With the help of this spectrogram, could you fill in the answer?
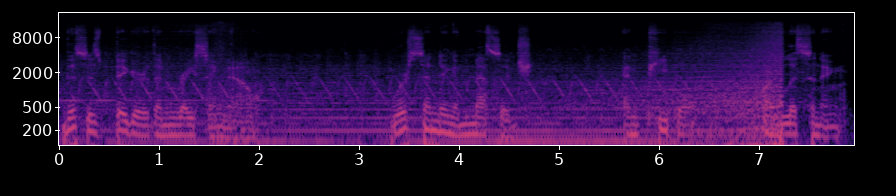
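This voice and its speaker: A defiant, brooding outlaw racer in a video game cutscene. The voice sits fairly low and moves very slowly, with solemn, calculated weight on each short phrase. Loud music plays behind it. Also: male voice, fairly even intonation. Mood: defiant, resolute. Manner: measured, deliberate, solemn delivery in short phrases. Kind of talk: dramatic scripted cutscene monologue.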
